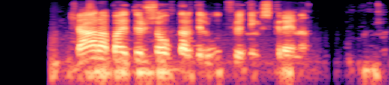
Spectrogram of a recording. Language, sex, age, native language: Icelandic, male, 20-29, Icelandic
